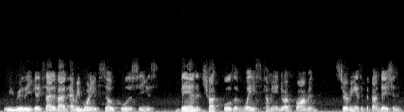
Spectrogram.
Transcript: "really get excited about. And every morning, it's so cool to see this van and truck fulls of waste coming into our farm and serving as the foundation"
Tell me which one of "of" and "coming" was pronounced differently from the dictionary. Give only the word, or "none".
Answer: none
